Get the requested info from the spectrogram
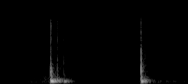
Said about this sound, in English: So I'm rolling three dice. You are rolling two dice. Two dice.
